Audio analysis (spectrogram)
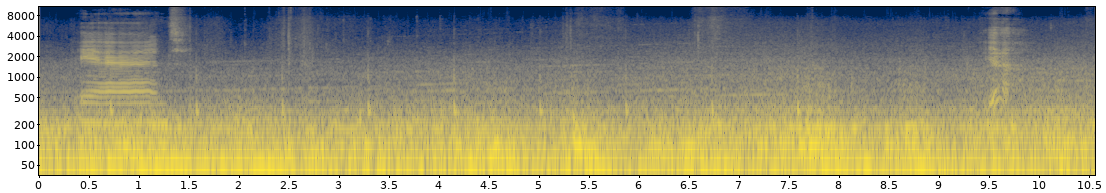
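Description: A Rivian electric pickup speeds up on an interstate highway, giving a constant broadband rush of wind and road noise at steady loudness throughout, with a few brief high tones and a voice talking over it.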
